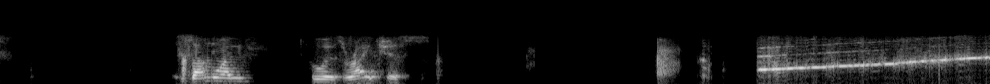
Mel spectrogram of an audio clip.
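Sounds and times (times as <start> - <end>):
speech: 1.8 - 4.2
building fire alarm sounding: 7.6 - 9.9.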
